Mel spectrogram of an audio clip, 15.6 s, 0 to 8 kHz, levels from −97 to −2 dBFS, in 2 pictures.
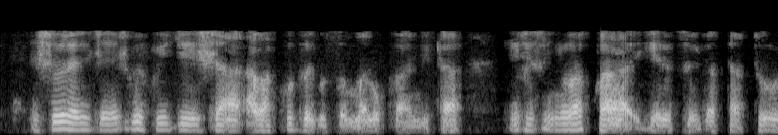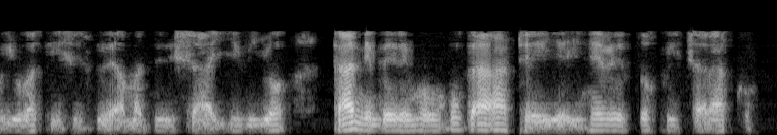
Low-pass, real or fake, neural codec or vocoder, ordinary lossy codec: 7.2 kHz; fake; vocoder, 22.05 kHz, 80 mel bands, HiFi-GAN; AAC, 16 kbps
